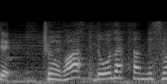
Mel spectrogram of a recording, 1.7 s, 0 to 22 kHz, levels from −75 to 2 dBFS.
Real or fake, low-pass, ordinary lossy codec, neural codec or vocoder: fake; none; none; codec, 16 kHz, 0.5 kbps, FunCodec, trained on Chinese and English, 25 frames a second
